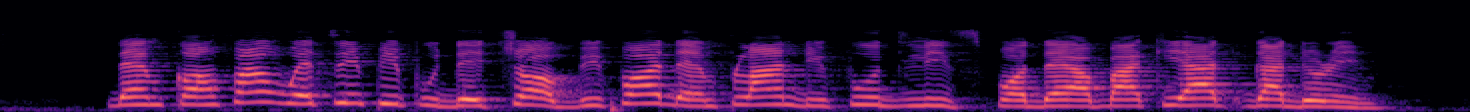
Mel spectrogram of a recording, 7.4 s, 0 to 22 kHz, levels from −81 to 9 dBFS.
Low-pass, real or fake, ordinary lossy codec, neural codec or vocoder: 7.2 kHz; real; none; none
